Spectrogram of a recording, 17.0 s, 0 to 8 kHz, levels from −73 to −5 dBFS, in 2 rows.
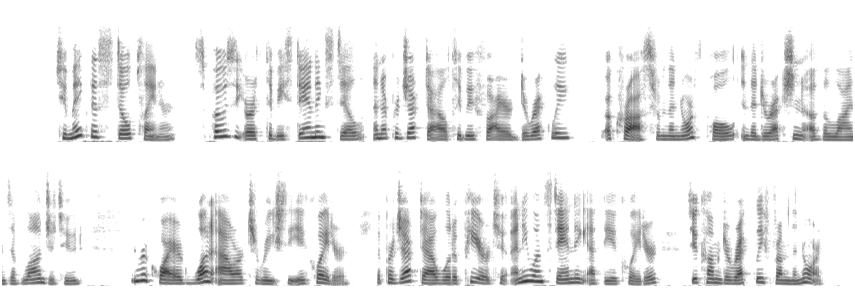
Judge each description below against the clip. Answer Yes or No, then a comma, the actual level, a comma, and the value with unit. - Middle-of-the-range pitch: No, high, 195 Hz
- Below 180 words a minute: No, average, 195 wpm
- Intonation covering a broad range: Yes, wide, 5.8 semitones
